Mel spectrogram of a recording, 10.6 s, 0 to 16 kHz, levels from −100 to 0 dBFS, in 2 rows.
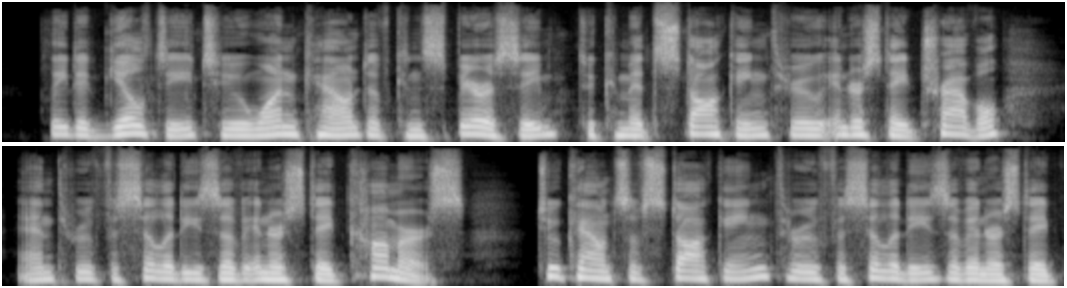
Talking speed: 150 wpm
